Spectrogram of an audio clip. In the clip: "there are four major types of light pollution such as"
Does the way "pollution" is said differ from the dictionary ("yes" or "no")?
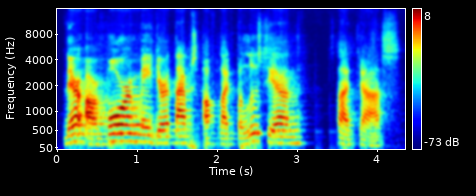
yes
